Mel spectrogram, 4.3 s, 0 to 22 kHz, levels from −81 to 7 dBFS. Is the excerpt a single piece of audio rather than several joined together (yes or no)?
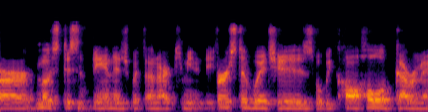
no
